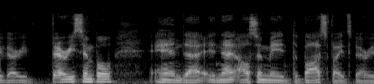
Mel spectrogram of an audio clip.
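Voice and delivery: ordinary talk

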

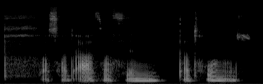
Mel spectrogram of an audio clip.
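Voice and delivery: whispered to herself; whispering. Real, not acted. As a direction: whisper while searching memory. Racking her memory, under breath.

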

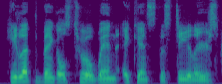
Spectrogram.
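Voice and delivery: ordinary talk

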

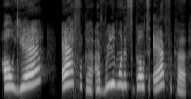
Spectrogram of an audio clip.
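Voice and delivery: high, bright-eyed fake American accent; mock American accent. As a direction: gush like an American tourist. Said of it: "You and this your Shakwara accent".

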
